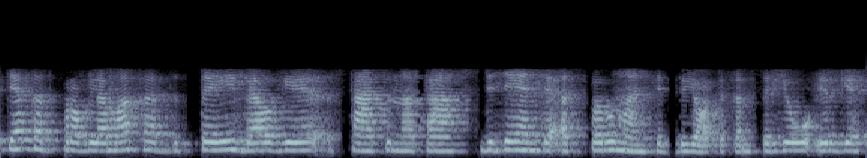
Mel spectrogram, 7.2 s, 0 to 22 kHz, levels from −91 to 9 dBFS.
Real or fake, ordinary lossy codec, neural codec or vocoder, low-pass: real; AAC, 16 kbps; none; 3.6 kHz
